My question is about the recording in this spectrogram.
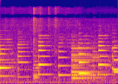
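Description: Background piano music: chords and single notes struck every half second or so, each ringing and fading.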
